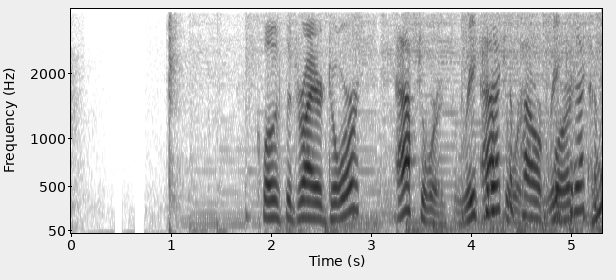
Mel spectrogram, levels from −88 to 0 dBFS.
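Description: From 0.14 to 0.96 s the real background gives way to comfort noise, a flat, featureless hiss about 8 dB quieter, likely from discontinuous transmission filling the gap. At 4.08 s a doubled audio track kicks in and runs to the end: a second full-band copy trailing roughly a second behind, a bit quieter, starting abruptly with no room colour, likely a slower capture path or misaligned edit.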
